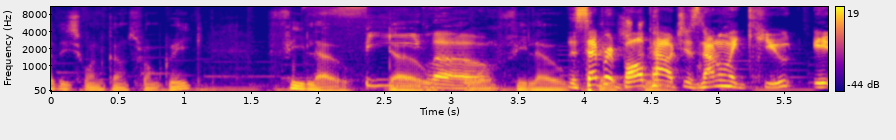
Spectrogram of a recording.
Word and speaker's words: phyllo: Phyllo dough. Phyllo! Phyllo pastry. I have been saying phyllo for a long time. let's learn how to pronounce this name. Philo.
